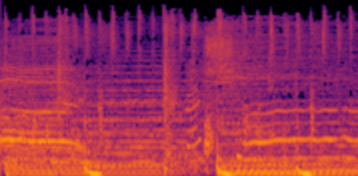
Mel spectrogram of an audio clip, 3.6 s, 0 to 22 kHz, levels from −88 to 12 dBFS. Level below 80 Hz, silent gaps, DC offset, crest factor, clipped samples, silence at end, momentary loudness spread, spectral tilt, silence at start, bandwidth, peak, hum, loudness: -18 dBFS; none; under 0.1%; 12 dB; under 0.1%; 0 s; 5 LU; -4.5 dB/octave; 0 s; 19 kHz; -2 dBFS; none; -15 LUFS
